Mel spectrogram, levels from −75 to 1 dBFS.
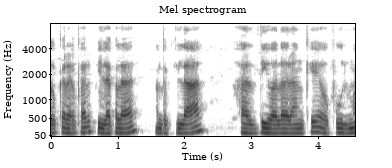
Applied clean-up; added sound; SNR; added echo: none; none; none; none.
